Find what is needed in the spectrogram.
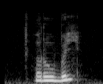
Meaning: ruble, rouble (a monetary unit of Russia and Belarus equal to 100 kopecks)
- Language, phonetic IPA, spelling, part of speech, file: Russian, [rublʲ], рубль, noun, Ru-рубль.ogg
